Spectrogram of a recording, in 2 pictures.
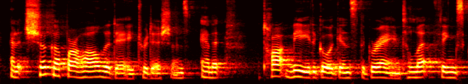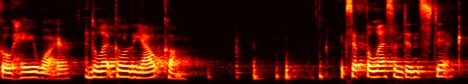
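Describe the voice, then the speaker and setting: A woman's medium-pitched voice at a moderate pace, with fairly even intonation, over noticeable background noise. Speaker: writer. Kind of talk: sermon.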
